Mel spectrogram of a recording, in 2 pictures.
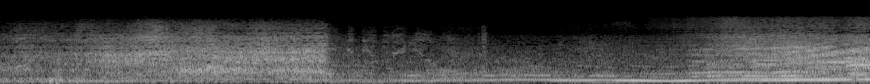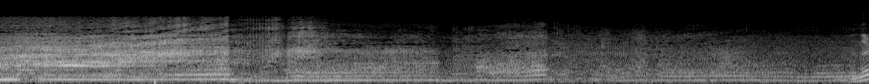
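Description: A stock Jeep races a lap at the MetalCloak Stampede off-road event, its engine roaring loud and steady with revving surges and rising pitch throughout, a dense continuous drone without pause.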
